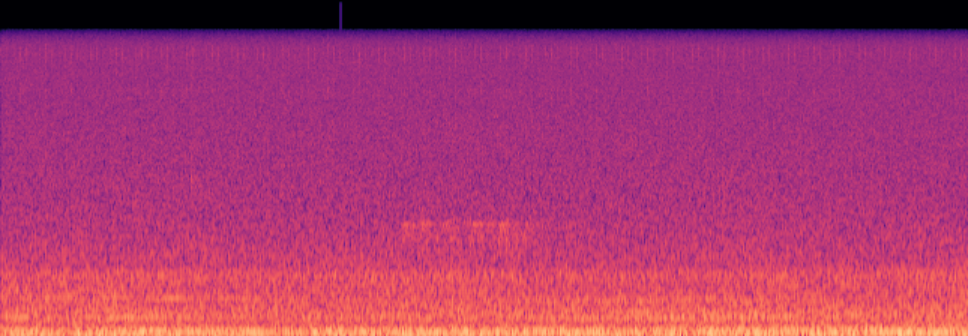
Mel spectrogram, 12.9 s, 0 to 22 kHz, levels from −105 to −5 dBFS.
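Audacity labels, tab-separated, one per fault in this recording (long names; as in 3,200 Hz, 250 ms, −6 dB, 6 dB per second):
4.540000	4.540000	click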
